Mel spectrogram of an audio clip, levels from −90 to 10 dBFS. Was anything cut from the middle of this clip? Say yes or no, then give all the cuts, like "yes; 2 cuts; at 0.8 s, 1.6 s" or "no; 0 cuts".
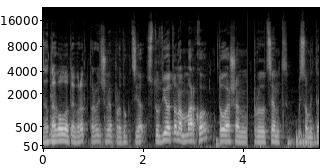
yes; 3 cuts; at 0.9 s, 2.1 s, 4.1 s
